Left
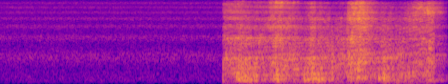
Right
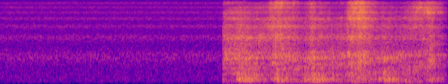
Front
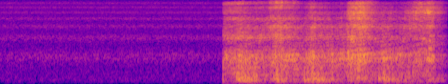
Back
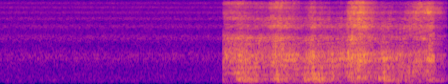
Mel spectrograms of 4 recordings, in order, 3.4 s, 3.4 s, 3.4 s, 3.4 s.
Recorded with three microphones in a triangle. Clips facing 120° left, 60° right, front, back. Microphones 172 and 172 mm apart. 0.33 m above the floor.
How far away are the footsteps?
About 1.2 m.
